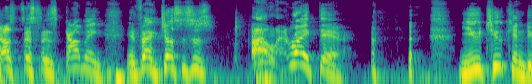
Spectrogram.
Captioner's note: laugh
